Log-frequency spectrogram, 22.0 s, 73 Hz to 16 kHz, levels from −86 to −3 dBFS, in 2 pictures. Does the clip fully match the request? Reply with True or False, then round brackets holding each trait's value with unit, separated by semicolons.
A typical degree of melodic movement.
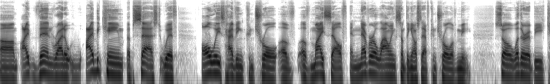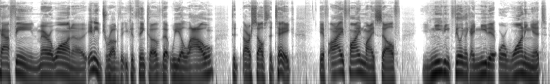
True (3.3 semitones)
